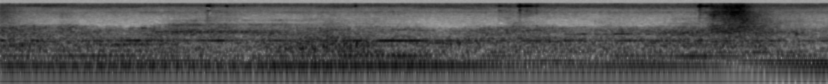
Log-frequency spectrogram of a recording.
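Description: A steady low engine drone made of several held tones, typical of an airplane passing over near an airport; it shifts slightly near the end.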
